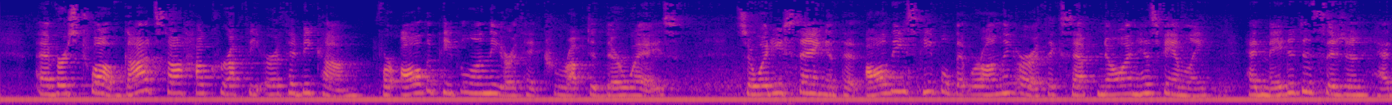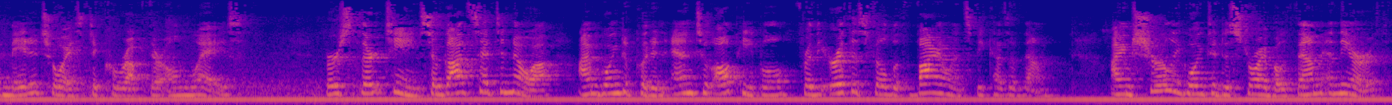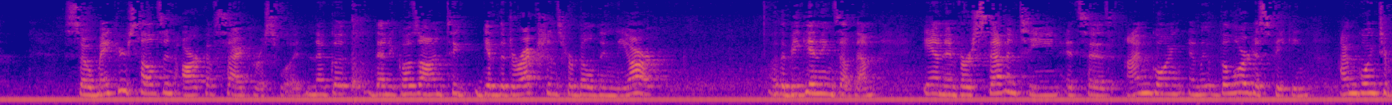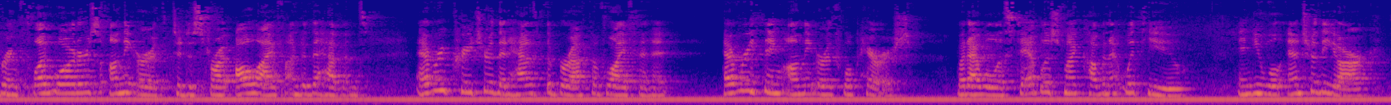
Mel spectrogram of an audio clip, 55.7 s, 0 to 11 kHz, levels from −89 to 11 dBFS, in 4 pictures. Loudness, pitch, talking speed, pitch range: -32 LUFS, 120 Hz, 190 wpm, 115-125 Hz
